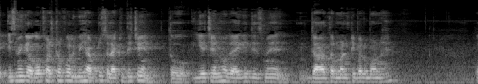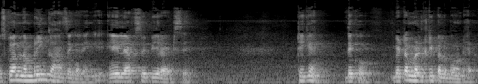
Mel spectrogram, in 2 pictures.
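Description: A male chemistry teacher gives an online lecture in a slightly high, mellow voice. He walks through each step, slips English terms into his sentences and teases his students along the way. The sound has a roomy echo.

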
